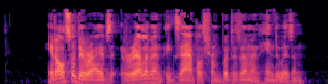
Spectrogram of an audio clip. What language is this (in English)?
English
